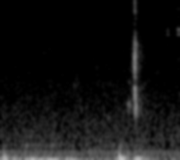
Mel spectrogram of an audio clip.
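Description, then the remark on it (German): A single quick clatter of a die rolling and settling during a tabletop role-playing game, a short burst of sharp clicks on a hard surface, soft against a quiet, faintly humming background. “Gut, dann würfeln wir einmal.”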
